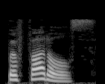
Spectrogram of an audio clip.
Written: befuddles

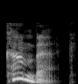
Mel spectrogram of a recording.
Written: comeback

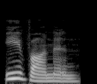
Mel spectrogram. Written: ibhanan

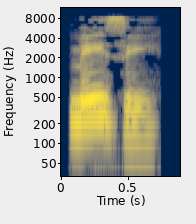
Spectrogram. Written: maisey

